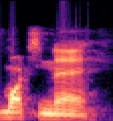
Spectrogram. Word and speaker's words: Martinet: Also, it's pronounced Martinet.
